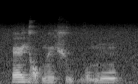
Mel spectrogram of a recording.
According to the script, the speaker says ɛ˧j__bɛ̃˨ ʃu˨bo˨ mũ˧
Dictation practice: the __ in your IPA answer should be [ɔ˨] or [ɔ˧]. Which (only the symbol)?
ɔ˨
